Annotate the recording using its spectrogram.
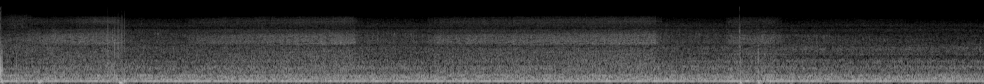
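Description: A truck simulator game's engine drones steadily.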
